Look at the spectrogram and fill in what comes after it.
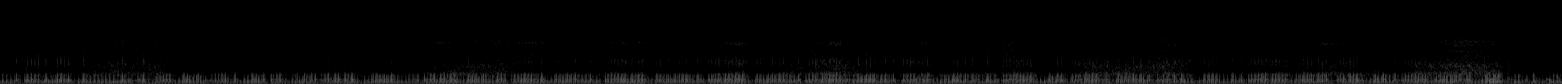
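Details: Cat purring without a break, a deep vibrating drone pulsing in a steady rhythm, with faint soft hiss in the background.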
